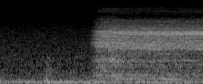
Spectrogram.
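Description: A man taking one long, deep breath in: after a quiet first second the inhale starts and goes on as a steady hiss of air.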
